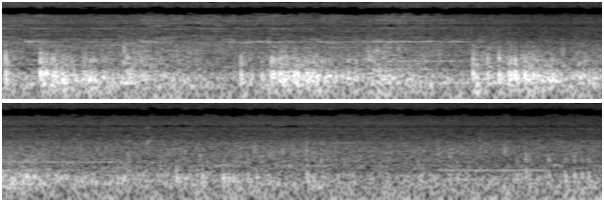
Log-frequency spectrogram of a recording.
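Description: Rushing water from the Bellagio fountain show's jets, surging three times about a second and a half apart, then running steadier.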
